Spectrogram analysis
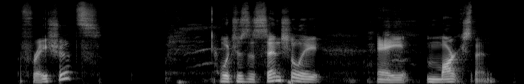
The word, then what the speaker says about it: Freischütz: It's Freischütz with an umlaut TZ. Oh, Freischütz.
